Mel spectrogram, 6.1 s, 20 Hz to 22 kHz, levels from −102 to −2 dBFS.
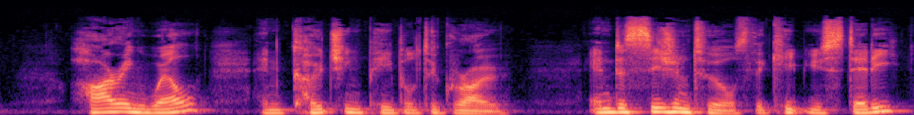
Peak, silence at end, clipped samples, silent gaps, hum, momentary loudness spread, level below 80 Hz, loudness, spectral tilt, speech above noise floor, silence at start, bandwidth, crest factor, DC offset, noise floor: -4 dBFS; 0.05 s; under 0.1%; none; none; 14 LU; -54 dBFS; -19 LUFS; -5 dB/octave; 43 dB; 0.5 s; 12 kHz; 16 dB; under 0.1%; -62 dBFS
